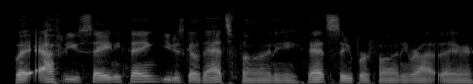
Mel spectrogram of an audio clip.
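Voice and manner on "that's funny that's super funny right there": heavy Southern accent, laid on thick. Showing an accent being worked on for video games: super Southern accent. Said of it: "it's like a super Southern accent".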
